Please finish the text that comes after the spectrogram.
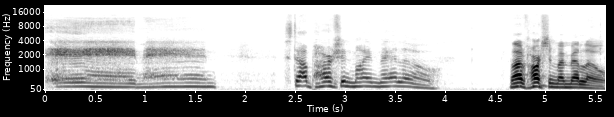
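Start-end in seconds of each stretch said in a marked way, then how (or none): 0.0-3.9 very quiet lazy stoner drawl, stretched "hey". Joking with another speaker about today's generation, the speaker does a stoner impression. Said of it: "This is my impression right".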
